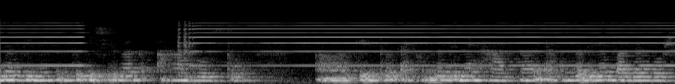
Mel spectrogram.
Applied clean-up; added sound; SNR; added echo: none; Bowed string instrument; 13 dB; reverberation time 0.8 s.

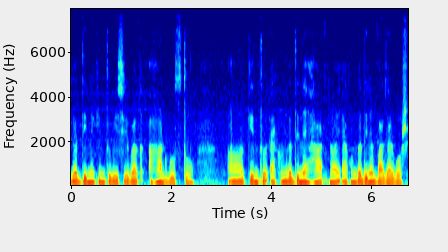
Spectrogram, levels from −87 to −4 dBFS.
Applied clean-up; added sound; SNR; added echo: none; none; none; none.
